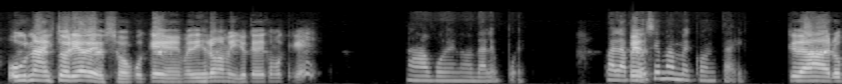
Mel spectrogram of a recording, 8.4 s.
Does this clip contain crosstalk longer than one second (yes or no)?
no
